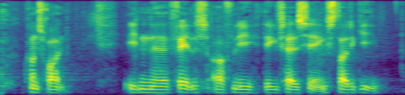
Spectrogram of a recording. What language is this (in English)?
Danish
